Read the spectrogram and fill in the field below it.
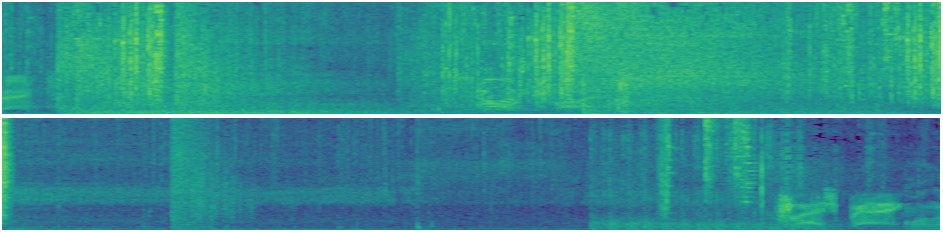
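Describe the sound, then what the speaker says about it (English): A flashbang grenade bursts in a tactical shooter game with a loud, broad blast early on, followed by further bangs and a fading ring, with players talking over it. "Flashbang out."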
